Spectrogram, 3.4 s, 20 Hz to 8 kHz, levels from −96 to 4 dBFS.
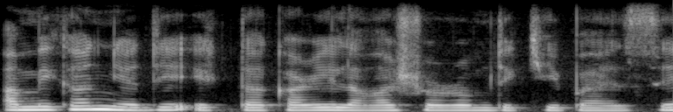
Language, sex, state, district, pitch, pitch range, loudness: Nagamese, female, Nagaland, Dimapur, 180 Hz, 175-195 Hz, -15 LUFS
